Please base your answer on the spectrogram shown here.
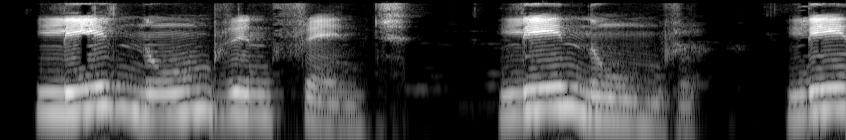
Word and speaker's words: les nombres: I told you before also that in French, generally the last letter of the word is not pronounced. So in case of les, the last letter of the word S is not pronounced. And in this word nombre, the last letter of the word S is not pronounced. So we pronounce it as les nombres.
